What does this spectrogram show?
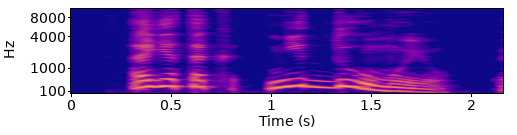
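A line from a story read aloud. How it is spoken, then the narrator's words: Said sharply. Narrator (Russian): резко сказала та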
